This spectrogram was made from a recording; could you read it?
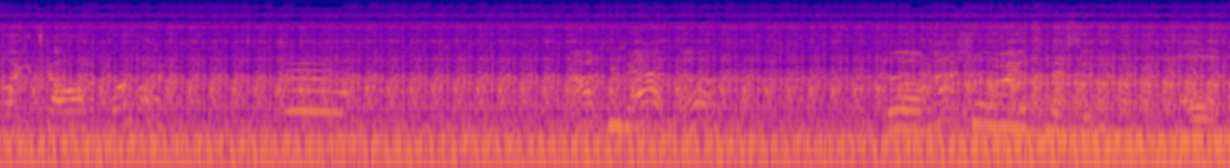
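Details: Car driven home running poorly after a burnout event: rough uneven idle with rapid puffing chuff from exhaust pipe and occasional stumble; exhaust leak confirmed by smoke, with a slight misfire.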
